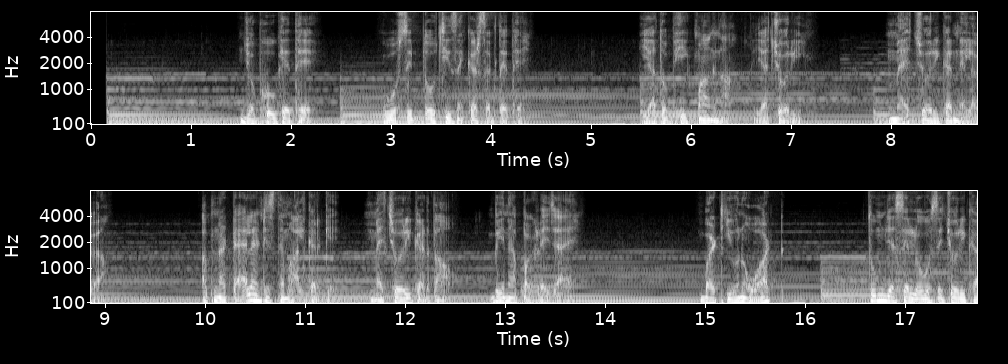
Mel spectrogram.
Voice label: Movie Lead Dub Sample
